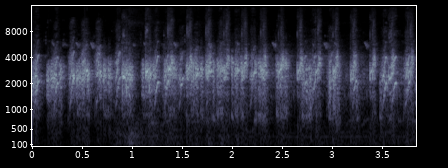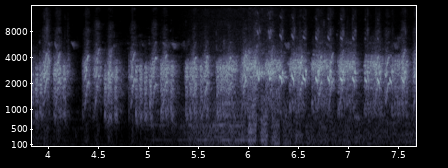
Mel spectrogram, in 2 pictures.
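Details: Chinese hwamei calls in a mixed three-in-one recording meant as a trapping lure: dense, harsh, scratchy chattering, continuous and rapid, with a brief pause near four seconds.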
